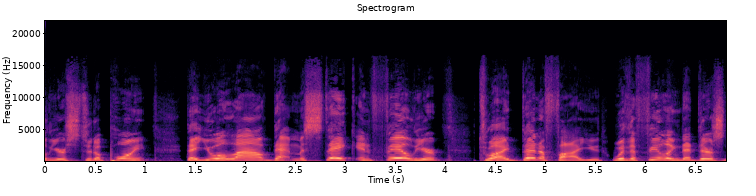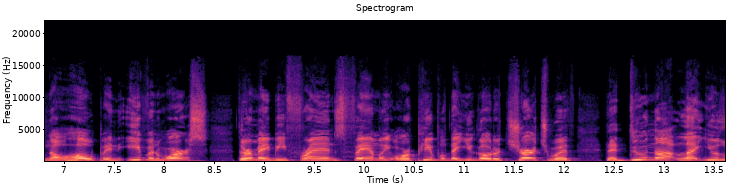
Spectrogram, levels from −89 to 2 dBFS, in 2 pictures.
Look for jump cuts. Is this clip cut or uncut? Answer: cut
